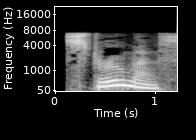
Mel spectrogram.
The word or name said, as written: strumous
